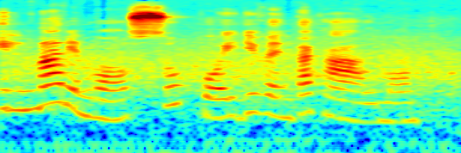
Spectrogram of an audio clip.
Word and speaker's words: calmo: igual, mas no italiano, quando você tem o L em final de palavra ou antes de uma consoante, você puxa esse L, tem uma outra pronúncia, olha só, calmo, cal, cal, cal, calmo, tá? Não tem o som de U, calmo, calmo, é calmo, calmo, ok?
